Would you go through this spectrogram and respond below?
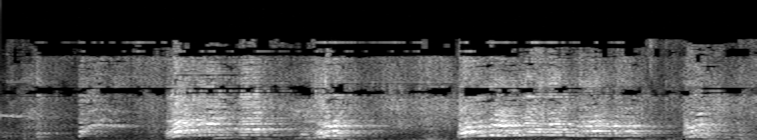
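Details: Dog in a funny pet compilation giving a series of loud, harmonic, slightly whiny barks about once every second, each falling in pitch, with people speaking and laughing and faint music behind.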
